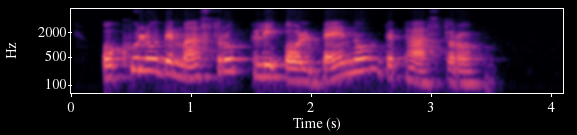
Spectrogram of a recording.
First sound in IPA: o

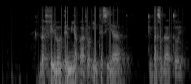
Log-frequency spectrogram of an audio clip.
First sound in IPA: l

